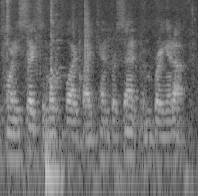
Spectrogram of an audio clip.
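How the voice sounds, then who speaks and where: With an American accent, a man talks at a moderate pace amid audible room echo and noticeable background noise. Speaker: water department superintendent. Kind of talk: budget presentation at public meeting.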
